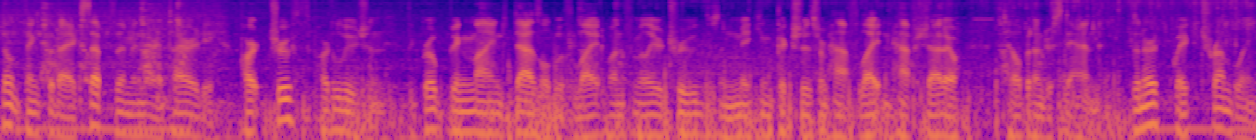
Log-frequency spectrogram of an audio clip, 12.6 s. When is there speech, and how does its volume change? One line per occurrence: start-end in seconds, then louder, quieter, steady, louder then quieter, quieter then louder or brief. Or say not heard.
0.0-12.5 steady.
